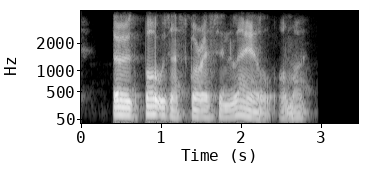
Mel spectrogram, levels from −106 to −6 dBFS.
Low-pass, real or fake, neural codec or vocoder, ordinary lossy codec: 3.6 kHz; fake; codec, 16 kHz, 8 kbps, FunCodec, trained on LibriTTS, 25 frames a second; Opus, 64 kbps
